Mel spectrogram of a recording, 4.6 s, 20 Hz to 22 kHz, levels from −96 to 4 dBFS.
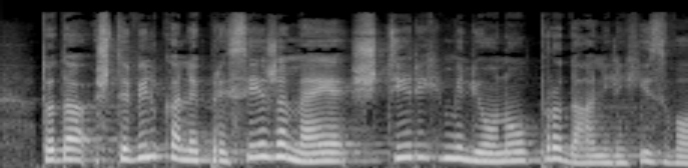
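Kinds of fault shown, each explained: Repeated frames: A roughly 93 ms stretch of the speech near 4.04 to 4.14 s is played a second time, which fits a run of two compressed frames being sent or written twice, so the decoder repeats them and the clip grows by about 93 ms. It sounds like a brief stutter. A waveform shows the same short block of speech appearing twice in a row, and a spectrogram shows an identical pattern copied side by side.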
